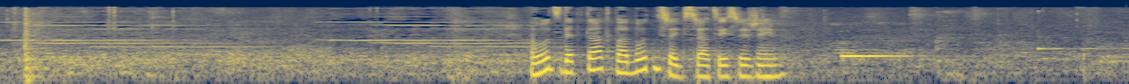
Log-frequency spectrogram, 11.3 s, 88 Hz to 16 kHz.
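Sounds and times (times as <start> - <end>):
electric bell ringing in the Latvian parliament chamber: 0.0 - 5.7
speech: 5.4 - 8.0.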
